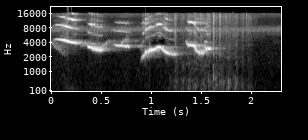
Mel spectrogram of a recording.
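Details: Oriental magpie-robin trapped along a road, delivering a loud sequence of five sweeping whistled notes, some falling and some arching upward, ending amid rustling and fluttering sounds, with a constant high whine behind.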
